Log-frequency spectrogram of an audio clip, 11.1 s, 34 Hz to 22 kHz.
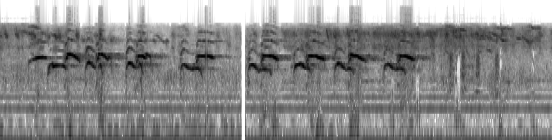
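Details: African fish eagle perched atop a tree at Pete's Pond, 7 May 2015, gives loud ringing yelps in quick overlapping series, with a steady low electrical hum underneath. A Goliath heron is below.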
